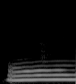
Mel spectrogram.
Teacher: ओ के बाद और म से पहले जो ध्वनि निकली वही हमारे पलुत स्वर है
